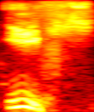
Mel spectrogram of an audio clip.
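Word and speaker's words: Ephs: title with the if the ifs they call them now it rhymes with Chiefs stands for Ephraim Williams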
